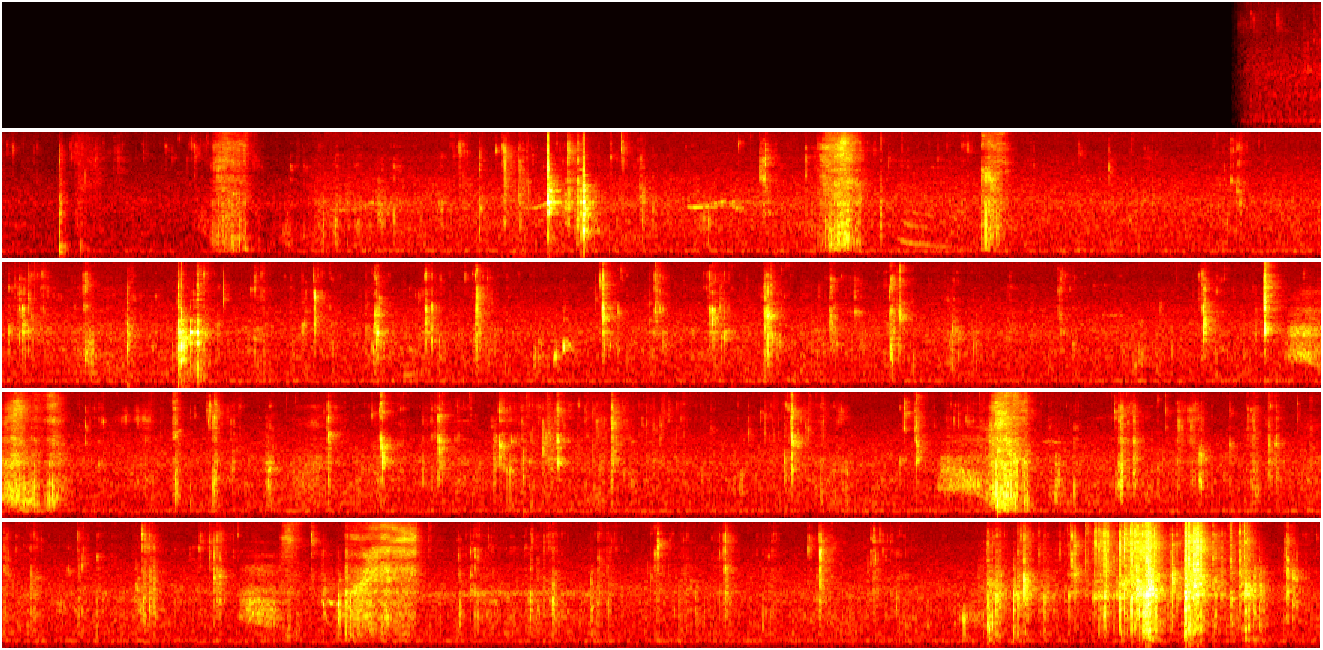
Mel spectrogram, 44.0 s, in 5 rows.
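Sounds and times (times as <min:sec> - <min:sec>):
faint steady hum: 0:08.3 - 0:43.9
wet chewing and lip smacks: 0:08.6 - 0:42.8.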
